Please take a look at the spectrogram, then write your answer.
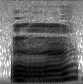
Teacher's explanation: As you close the lips and the air comes out through the nose, m if you wrap your nose, you'll feel the vibrations.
